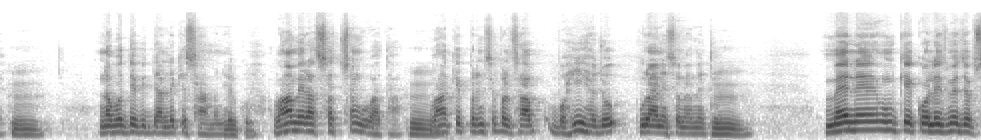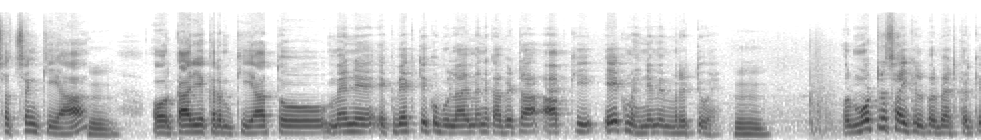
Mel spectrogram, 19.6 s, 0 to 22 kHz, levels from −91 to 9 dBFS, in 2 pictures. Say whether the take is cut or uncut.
uncut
